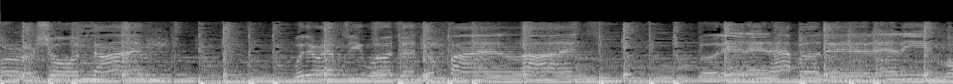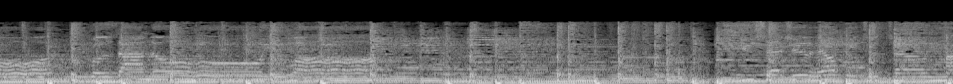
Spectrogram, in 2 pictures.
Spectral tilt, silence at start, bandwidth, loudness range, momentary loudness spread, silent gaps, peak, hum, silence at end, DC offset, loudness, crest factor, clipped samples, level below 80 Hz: -5 dB/octave; 0 s; 8 kHz; 1 LU; 3 LU; none; 0 dBFS; none; 0 s; under 0.1%; -15 LUFS; 14 dB; under 0.1%; -22 dBFS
